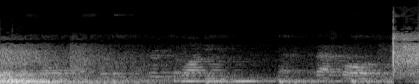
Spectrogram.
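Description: A baseball bat strikes a pitched ball with a single sharp crack near the end, echoing in the cage. A heavy thud sounds right at the start, with low voices in between.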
